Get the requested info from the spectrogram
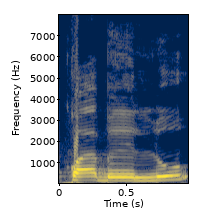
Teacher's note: با کے اوپر بھی کلکلا ہوگا، با بھی حروف کلکلا میں سے ہے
